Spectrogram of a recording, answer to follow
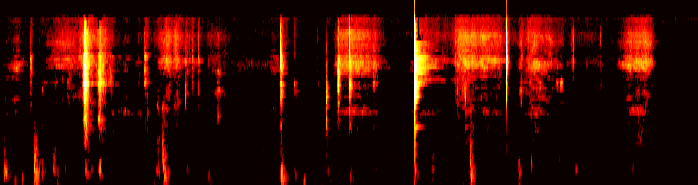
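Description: Short squeaks on a hand-blown fox whistle used to call in a fox, mixed with irregular close clicks and knocks from handling the rifle and scope, the sharpest click about six seconds in.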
